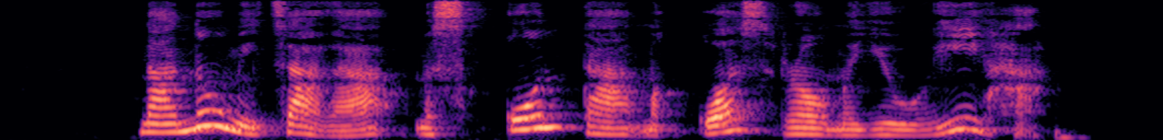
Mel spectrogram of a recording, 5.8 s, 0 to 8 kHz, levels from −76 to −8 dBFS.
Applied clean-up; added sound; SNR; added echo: none; none; none; none.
